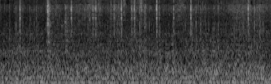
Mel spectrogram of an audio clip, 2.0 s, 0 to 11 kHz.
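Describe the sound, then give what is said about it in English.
A car drives on a dirt road into a New Mexico wilderness reserve at 4:30 in the morning, giving a loud, steady low rumble of engine and road noise with no pauses. “I'm driving on a dirt road into a wilderness reserve owned by the state of New Mexico”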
